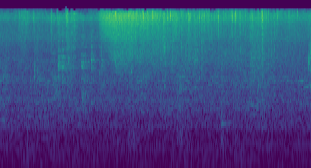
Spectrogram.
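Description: Thin stretched pancake dough frying in hot oil on a flat round griddle: a steady sizzle that jumps louder about two seconds in, as the dough settles into the oil.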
